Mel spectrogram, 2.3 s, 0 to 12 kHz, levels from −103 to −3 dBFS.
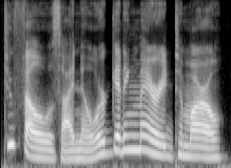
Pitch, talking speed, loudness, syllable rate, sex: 190 Hz, 235 wpm, -16 LUFS, 6.2 syllables/s, female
